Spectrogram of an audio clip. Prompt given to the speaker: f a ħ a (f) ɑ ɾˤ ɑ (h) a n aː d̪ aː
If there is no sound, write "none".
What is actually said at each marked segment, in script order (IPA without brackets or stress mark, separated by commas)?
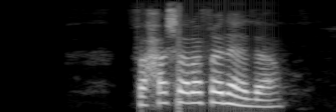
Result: ʃ, f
